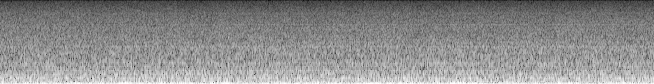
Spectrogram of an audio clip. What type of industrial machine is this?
fan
